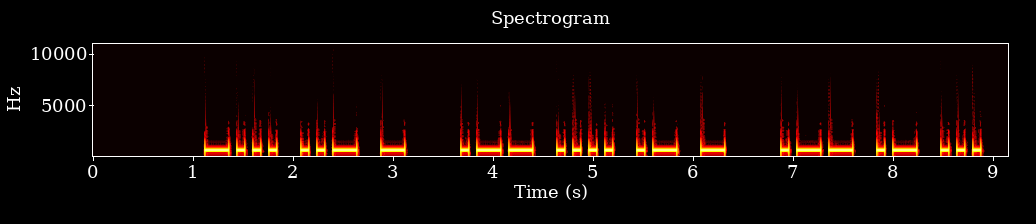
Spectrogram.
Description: Morse code, heard as a keyed tone, about 15 wpm, 700 Hz. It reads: BUT WHAT WAS
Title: Sentences from Top 1100 Words 15wpm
